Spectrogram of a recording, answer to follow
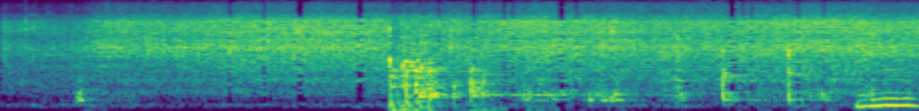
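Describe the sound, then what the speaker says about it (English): Peas tumble into a hot pan of wilting spinach for a pasta dish, setting off a steady close sizzle with stirring scrapes and a few soft clinks. "I'm going to add the peas."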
